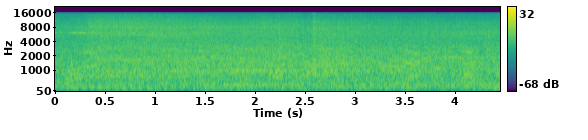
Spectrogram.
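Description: Street traffic: a minivan passing close by amid the steady noise of cars and motorbikes.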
